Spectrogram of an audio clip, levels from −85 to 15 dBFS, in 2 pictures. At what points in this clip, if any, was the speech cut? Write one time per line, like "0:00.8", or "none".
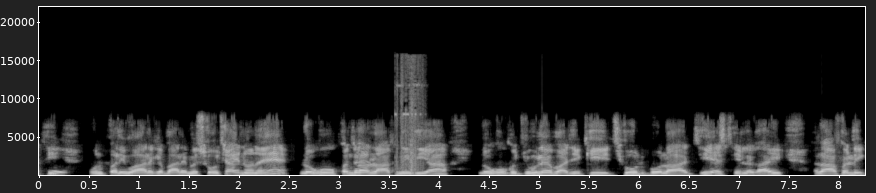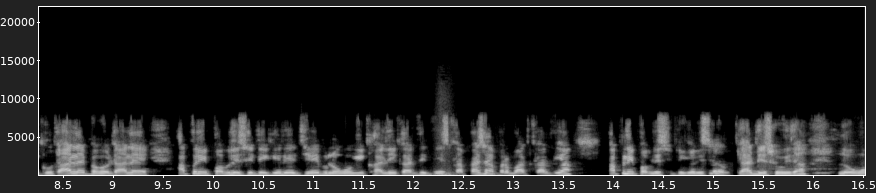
0:02.5
0:15.2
